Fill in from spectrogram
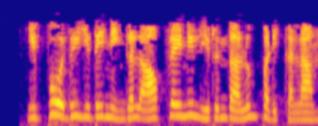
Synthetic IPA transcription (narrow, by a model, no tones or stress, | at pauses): ɪpːoːðɯɪðɐɪniːŋɡɐɭaːplɐɪnɪlɪɾɯnd̪aːlɯmpɐɽɪkːɐlaːm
